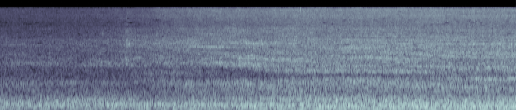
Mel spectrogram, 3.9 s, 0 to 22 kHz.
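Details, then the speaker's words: Tesla Model 3 being rebuilt. A cooling fan starts with a steady rushing whoosh and a faint pulsing flutter that grows slightly louder; the fan makes a bad sound. "that's new that sounded bad okay hey we've got got a fan makes a bad sound okay"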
